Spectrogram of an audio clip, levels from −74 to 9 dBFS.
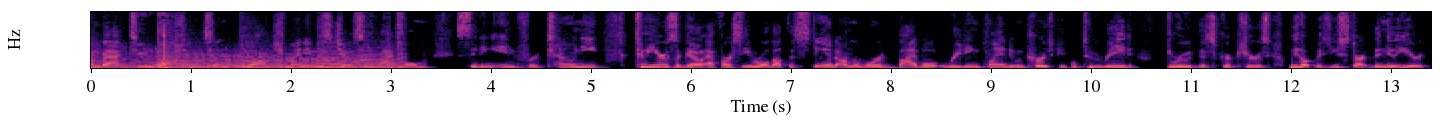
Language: English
